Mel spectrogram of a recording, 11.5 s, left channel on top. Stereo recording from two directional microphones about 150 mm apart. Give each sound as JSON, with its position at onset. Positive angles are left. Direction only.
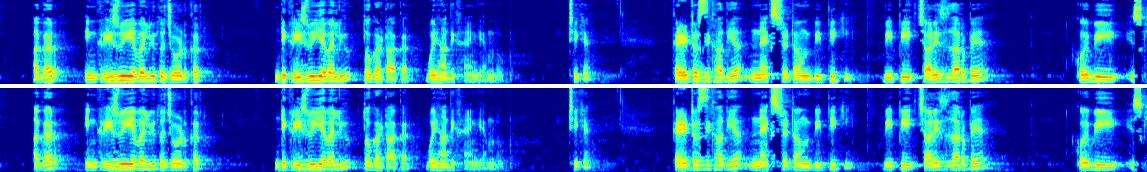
{"t": 0.3, "sound": "speech", "side_deg": 45}
{"t": 5.6, "sound": "a sound", "side_deg": 45}
{"t": 6.7, "sound": "speech", "side_deg": 45}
